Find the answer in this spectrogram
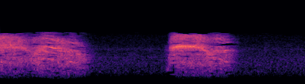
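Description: A baby animal calling twice with harsh, raspy calls: the first lasts about a second, the second is shorter and starts about two seconds in.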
